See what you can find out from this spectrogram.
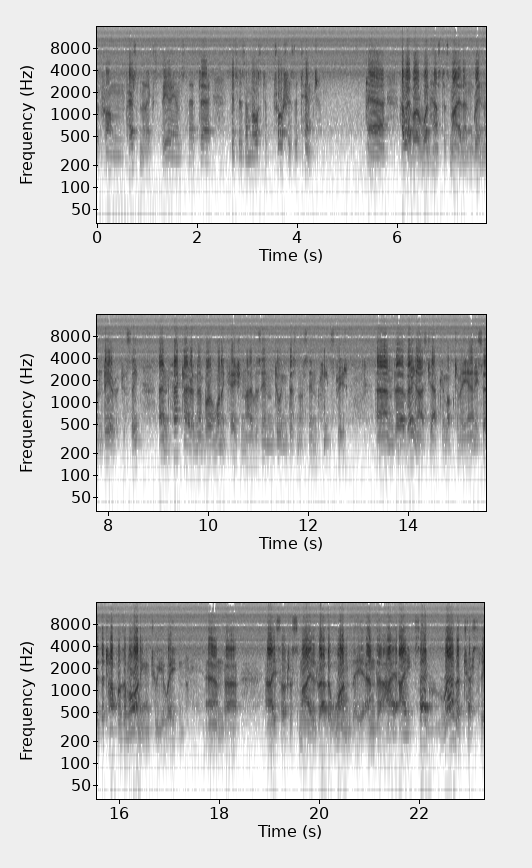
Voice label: Ireland Dublin, english accents; Irish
